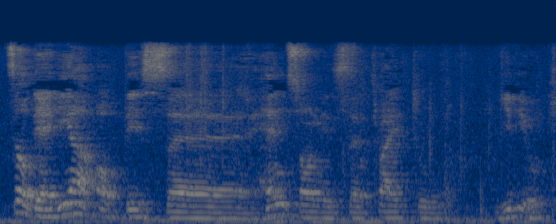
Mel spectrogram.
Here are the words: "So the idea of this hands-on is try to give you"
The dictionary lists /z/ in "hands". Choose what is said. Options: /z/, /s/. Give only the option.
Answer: /s/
